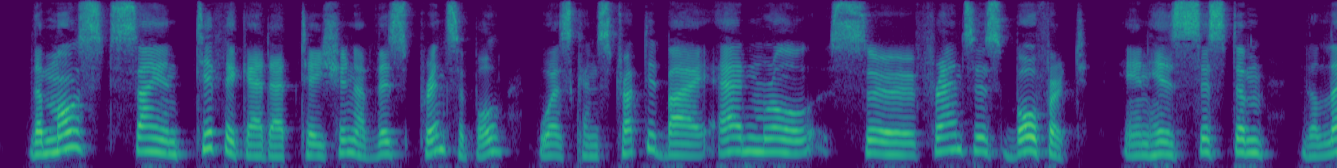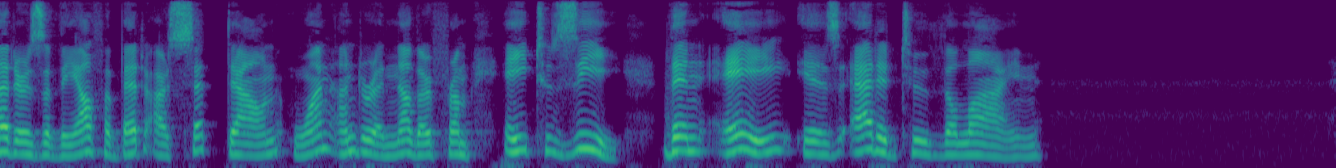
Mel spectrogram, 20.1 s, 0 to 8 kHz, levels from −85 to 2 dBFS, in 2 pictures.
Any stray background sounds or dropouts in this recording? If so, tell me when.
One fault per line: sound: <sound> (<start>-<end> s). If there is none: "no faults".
no faults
